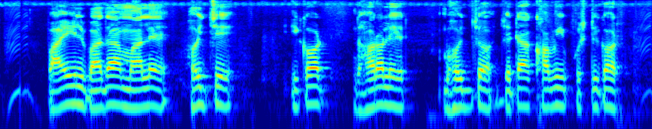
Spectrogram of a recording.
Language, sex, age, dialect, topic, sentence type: Bengali, male, 18-24, Jharkhandi, agriculture, statement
